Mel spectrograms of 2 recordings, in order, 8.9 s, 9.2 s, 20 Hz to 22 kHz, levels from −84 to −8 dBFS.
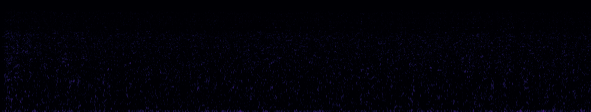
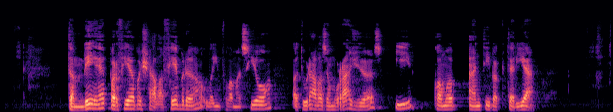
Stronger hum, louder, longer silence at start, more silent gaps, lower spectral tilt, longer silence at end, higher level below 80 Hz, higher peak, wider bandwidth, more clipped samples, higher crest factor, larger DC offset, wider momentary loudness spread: neither; second, -61 LUFS vs -28 LUFS; second, 0 s vs 1.05 s; neither; second, 0 dB/octave vs -5 dB/octave; second, 0 s vs 1.2 s; about the same, -80 dBFS vs -78 dBFS; second, -48 dBFS vs -6 dBFS; first, 16.5 kHz vs 11.5 kHz; neither; second, 14 dB vs 22 dB; neither; second, 1 LU vs 11 LU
